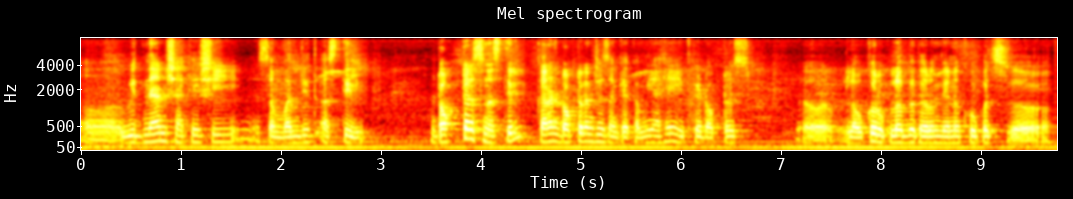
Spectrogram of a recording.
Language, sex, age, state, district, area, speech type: Marathi, male, 30-45, Maharashtra, Palghar, rural, spontaneous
